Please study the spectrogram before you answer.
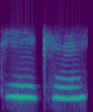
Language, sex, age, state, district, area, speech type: Hindi, female, 18-30, Uttar Pradesh, Jaunpur, urban, conversation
